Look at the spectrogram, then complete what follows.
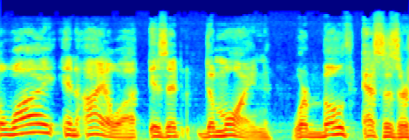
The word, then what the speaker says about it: Des Moines: where both s's are silent on the end of both words but here it's Des Moines no here it's desmo or is it is it Des Moines It's Des Moines I think it's just Des Moines Des Moines so there's the S at the end but not at the beginning but remember on the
